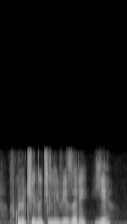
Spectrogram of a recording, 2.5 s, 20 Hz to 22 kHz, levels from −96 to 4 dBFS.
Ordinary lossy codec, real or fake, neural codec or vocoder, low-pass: AAC, 32 kbps; real; none; 7.2 kHz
